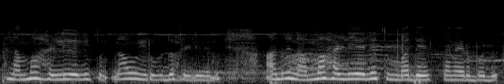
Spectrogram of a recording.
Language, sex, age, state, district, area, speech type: Kannada, female, 18-30, Karnataka, Chikkamagaluru, rural, spontaneous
